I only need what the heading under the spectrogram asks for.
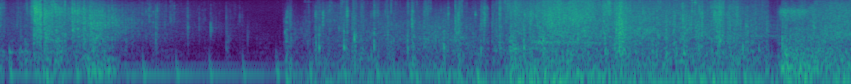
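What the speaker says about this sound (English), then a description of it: "the booby trap on the bomb downstairs is gonna get set off" A bomb goes off in the game Horizon Zero Dawn: a deep, heavy booming blast with crashing, shattering debris rolls on loud and dense for several seconds after a brief lull, with low rumble throughout.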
